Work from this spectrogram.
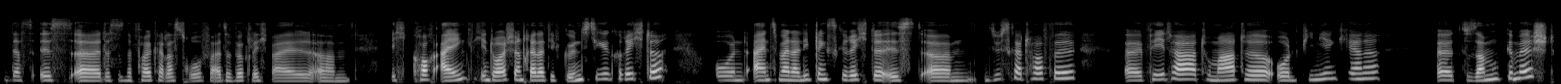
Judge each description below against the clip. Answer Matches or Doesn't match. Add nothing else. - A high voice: Matches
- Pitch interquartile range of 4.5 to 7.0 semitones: Matches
